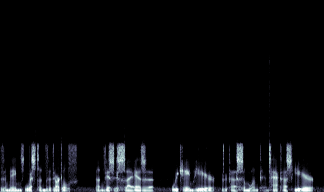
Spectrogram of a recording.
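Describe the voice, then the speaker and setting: In a put-on character voice pitched very deep and low, a man talks at a moderate pace. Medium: audio drama.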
